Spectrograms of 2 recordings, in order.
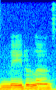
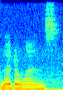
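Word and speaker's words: Nederland: not netherlands nato lands you want to say this as nader lands not netherlands um i think it's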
